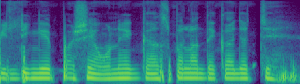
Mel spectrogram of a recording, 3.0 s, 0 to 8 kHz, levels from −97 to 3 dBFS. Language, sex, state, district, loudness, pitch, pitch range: Bengali, male, Assam, Hailakandi, -20 LUFS, 135 Hz, 130-140 Hz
